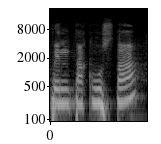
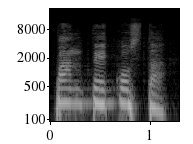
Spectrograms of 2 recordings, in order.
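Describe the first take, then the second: First: The first syllable is said as 'pen'. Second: The first syllable is said as 'pan'. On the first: The speaker calls it right. "Tetapi yang benar adalah Penta" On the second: The speaker calls it wrong. "ada beberapa salah kaprah"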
